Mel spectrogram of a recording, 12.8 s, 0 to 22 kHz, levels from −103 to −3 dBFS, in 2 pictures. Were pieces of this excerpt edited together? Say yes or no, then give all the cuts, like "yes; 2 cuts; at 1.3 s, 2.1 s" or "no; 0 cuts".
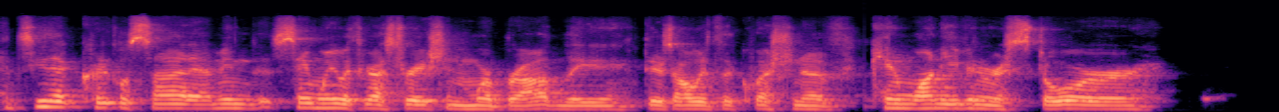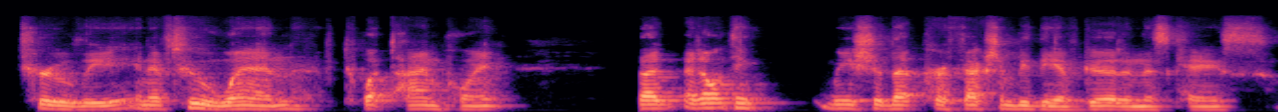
yes; 2 cuts; at 7.2 s, 11.6 s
